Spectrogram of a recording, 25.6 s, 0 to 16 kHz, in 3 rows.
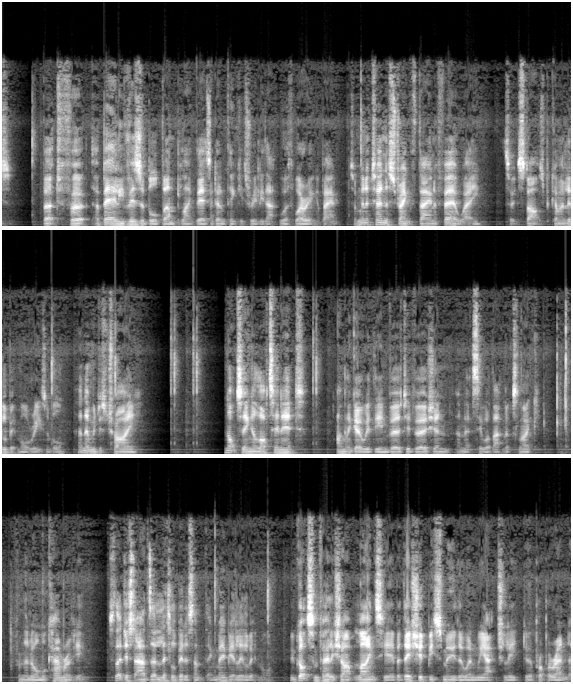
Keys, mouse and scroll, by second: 4.1-5.3 scroll up 1, 5.3 click, 14.3-15.8 scroll down 1, 16.6 KP_0, 18.0-18.6 scroll down 1, 20.3 click.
